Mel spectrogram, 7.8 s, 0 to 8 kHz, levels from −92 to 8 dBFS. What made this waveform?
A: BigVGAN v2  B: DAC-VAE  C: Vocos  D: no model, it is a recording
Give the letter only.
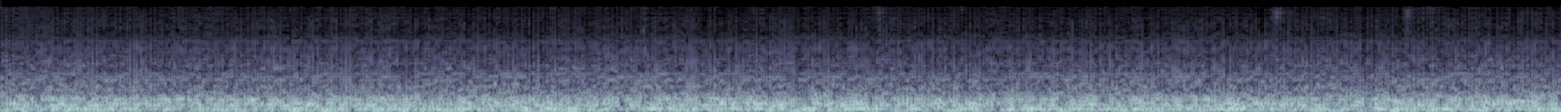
A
